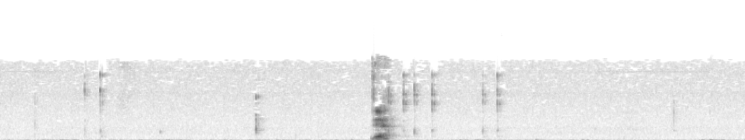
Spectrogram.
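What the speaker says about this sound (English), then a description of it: "Stop clicking, Kieran." A single sharp click sounds up close, standing out once from a low steady hum, with a brief spoken word nearby.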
